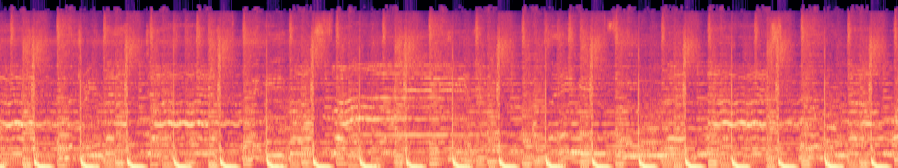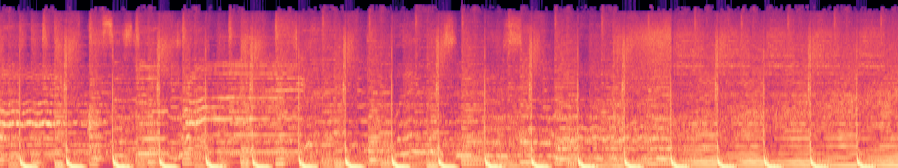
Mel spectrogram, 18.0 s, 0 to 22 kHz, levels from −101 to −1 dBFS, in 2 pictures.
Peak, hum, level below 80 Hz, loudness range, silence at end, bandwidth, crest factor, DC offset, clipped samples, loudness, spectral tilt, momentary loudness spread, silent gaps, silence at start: 0 dBFS; none; -12 dBFS; 1 LU; 0 s; 18.5 kHz; 8 dB; 0.7%; 0.5%; -9 LUFS; -4.5 dB/octave; 2 LU; none; 0 s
